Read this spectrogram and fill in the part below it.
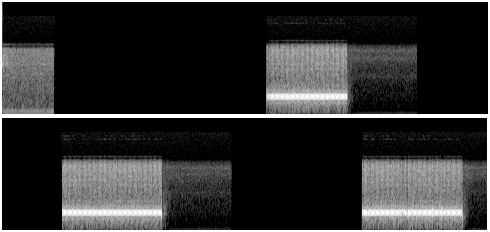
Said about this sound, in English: Okay, let me try calling it one more time. Hopefully they pick up.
